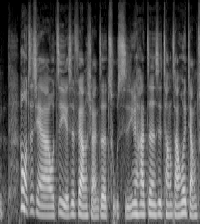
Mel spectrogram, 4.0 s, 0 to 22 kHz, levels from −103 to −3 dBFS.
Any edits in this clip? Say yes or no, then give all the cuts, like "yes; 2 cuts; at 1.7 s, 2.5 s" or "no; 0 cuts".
no; 0 cuts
